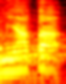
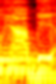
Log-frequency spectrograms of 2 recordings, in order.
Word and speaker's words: Miata: Itu dia punya semua nah, yang ini Mazda Miata, bukan Mazda Miyabi, apalagi mie ayam. Nah, yang ini GTR, bukan GT Man. Ini dibacanya Estilo, bukan Estilo, apalagi Es Mambo.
